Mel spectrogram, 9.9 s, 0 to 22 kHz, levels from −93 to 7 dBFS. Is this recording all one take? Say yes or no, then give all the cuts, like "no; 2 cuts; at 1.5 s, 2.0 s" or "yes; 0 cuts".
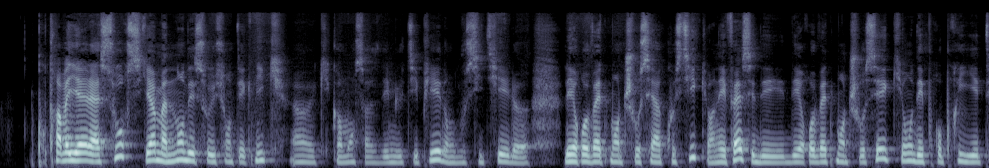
yes; 0 cuts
